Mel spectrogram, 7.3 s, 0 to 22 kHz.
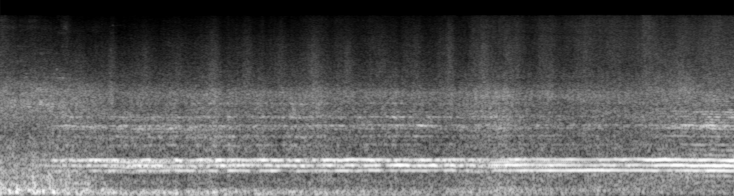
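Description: South African Railways Class 26 steam locomotive's whistle blown in one long, steady blast of several notes sounding together, starting about half a second in, over the low rumble of the locomotive running past.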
